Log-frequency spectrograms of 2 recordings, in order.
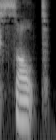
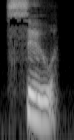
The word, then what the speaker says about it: Sault: Now, don't be like tourists and pronounce it like salt. It's Sioux.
